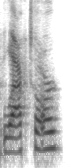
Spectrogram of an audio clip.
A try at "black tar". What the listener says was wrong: It sounds like you're saying lactar.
